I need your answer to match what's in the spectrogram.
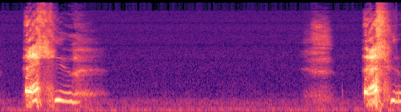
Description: Yet more cold sneezes. Some of these are induced, some are not.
